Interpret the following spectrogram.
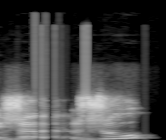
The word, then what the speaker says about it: joue: Tu dis je joue, no se pronuncia la E, se pronuncia hasta la OU y es U, como la U en español. Je joue O, la AU,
